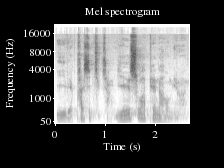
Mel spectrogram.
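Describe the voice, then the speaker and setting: A man preaching a sermon as pastor, animated, often dropping into hushed whispers. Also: fairly low pitch, normal speed, a little hiss or hum. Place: church.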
